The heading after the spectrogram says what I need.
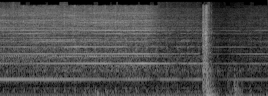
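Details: Polish-language clip: steady high whistle over the engine note, first taken for a failed crankcase breather, which it isn't; boost air escaping through a leaking intake coupler, compressor-like whine heard in cabin and outside, intake air leak whistle.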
